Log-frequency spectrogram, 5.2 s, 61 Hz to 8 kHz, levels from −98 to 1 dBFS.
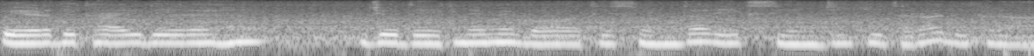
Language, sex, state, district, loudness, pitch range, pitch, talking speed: Hindi, female, Chhattisgarh, Bilaspur, -15 LUFS, 185-200 Hz, 195 Hz, 185 wpm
